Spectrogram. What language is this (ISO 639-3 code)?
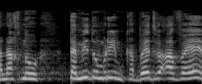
heb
